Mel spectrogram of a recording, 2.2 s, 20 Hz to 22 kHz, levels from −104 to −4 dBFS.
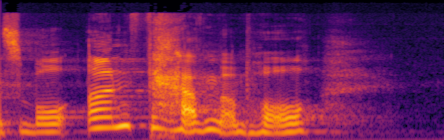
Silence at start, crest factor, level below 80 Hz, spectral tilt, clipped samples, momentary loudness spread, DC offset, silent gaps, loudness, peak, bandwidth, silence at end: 0 s; 24 dB; -68 dBFS; -2.5 dB/octave; under 0.1%; 8 LU; under 0.1%; none; -23 LUFS; 0 dBFS; 16.5 kHz; 0.45 s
